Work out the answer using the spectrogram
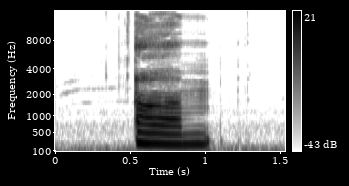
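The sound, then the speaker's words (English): A single cat meow from a female house cat shut outside a room and wanting in: one clear, fairly loud, drawn-out call of about half a second, holding a steady pitch before cutting off. “Can you guys hear that? That's my cat meowing. She wants to come in my room so bad.”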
